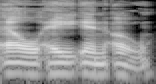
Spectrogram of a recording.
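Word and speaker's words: Llano: So yeah, these are the official Texas pronunciations of these towns, but at the Lano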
